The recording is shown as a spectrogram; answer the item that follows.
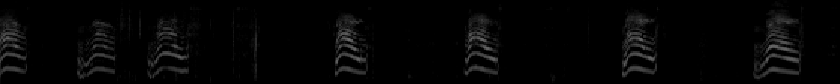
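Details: Young domestic cat meowing insistently, seven high harmonic calls, each swelling up then sliding down, coming every one to two seconds against a faint background.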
